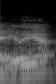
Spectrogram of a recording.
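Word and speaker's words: Ilija: But yeah, Ilya, I haven't changed the spelling. I'm from Macedonia, so the J is like a Y or a silent J sound.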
